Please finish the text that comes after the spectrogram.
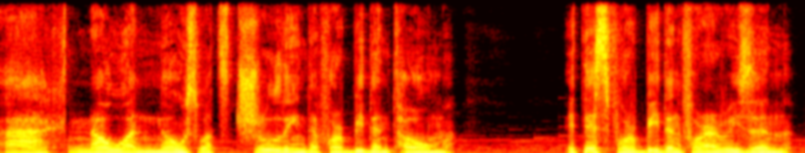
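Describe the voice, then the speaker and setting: A man's voice: medium pitch, measured pace, a little mellow, soft background music, close to an everyday voice. A man voicing a stern, reproachful temple brother in a fantasy audio drama. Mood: grave.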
